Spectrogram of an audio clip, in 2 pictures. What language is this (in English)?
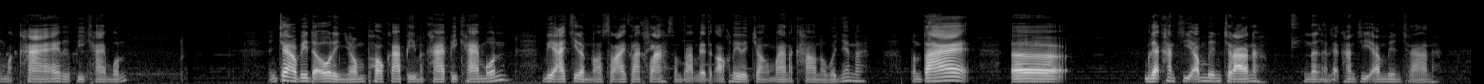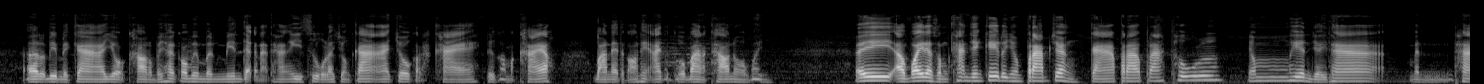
Vietnamese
